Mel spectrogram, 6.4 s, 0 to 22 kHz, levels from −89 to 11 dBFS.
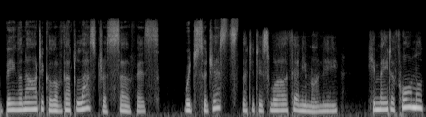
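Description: Speech carried over an Opus call link, and at 3.17 s you hear a call bitrate drop that lasts to the end: the bandwidth estimate falls, so the encoder gets squeezed and codes far more coarsely. The top end shrinks from about 12 kHz to 8 kHz, giving a muffled, watery sound, roughest for nearly two seconds. That fits a fall from around 48 kbps to roughly 10 kbps, and it does not fully recover before the clip ends.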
